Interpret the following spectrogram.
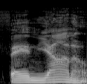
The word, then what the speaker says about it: Fagnano: Fagnano.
